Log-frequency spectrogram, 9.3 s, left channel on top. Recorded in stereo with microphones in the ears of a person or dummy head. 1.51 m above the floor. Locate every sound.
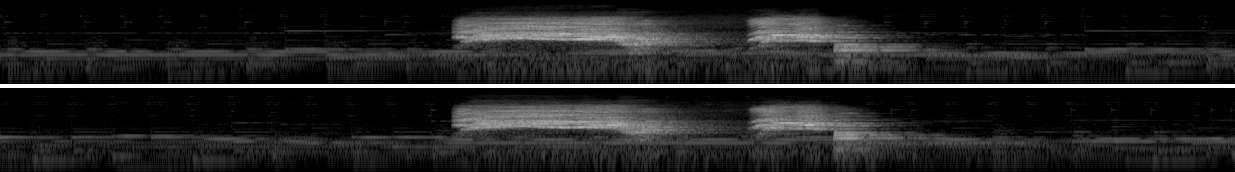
3.4 s a scream: 10° right (ahead or behind), 0.8 m; by 6.2 s 70° left (ahead or behind), 1.4 m
6.2 s a piano: 25° right (ahead or behind), 0.7 m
